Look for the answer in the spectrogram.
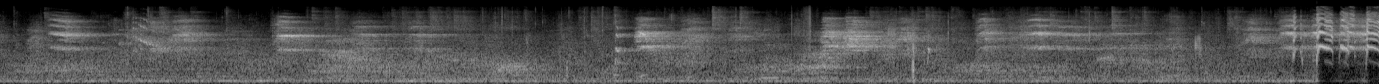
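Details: Captive green-cheeked parakeets at a bird park in Kakegawa, Japan, on their first release into a free-flight area. Rough, grating squawks repeat in rapid clusters, with people talking and a steady hum in the background.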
